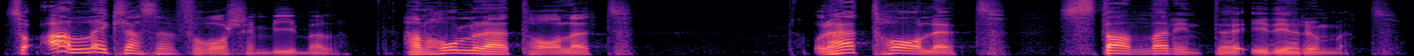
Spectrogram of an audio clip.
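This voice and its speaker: A young man tells a story to a youth audience, lively and joking, often turning to the listeners with questions. His voice is mid-pitched, and the sound is dry and close with no room echo. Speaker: youth ministry speaker.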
